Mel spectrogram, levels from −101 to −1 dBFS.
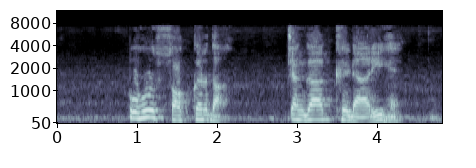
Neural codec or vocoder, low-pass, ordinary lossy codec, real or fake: codec, 16 kHz, 16 kbps, FreqCodec, larger model; 7.2 kHz; MP3, 96 kbps; fake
